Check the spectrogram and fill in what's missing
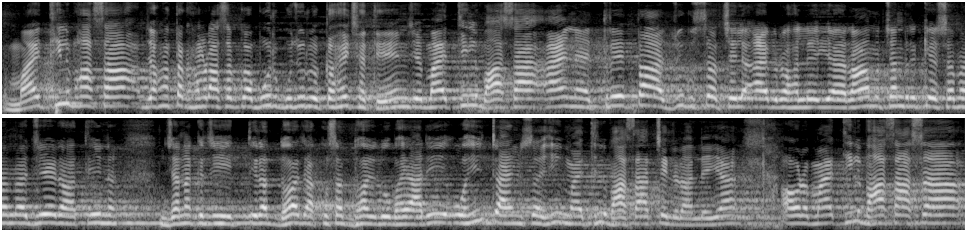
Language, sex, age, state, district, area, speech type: Maithili, male, 45-60, Bihar, Supaul, rural, spontaneous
